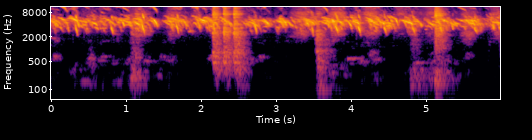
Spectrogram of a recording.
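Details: Many young chicks peeping together in a steady flock chorus of thin, high, downward-flicking chirps, with several broad bursts of knocking or rustling noise between them.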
